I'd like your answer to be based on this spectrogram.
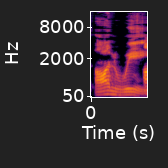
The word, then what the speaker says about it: ennui: Did you pronounce it NUI? – Is it not? Is it ennui? – It's ennui. – Ennui.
